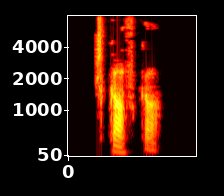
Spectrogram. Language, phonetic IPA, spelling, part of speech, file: Polish, [ˈt͡ʃkafka], czkawka, noun, Pl-czkawka.ogg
